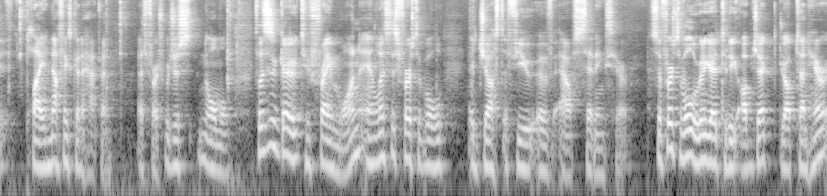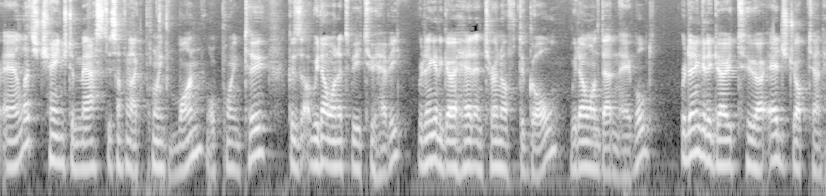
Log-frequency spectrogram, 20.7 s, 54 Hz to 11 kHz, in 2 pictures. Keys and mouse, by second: 0.0 space, 1.3 space, 2.8 shift+Left, 4.9 click, 15.4-16.8 middle drag, 15.4-16.8 right drag, 16.9-20.6 right drag, 18.0-20.6 middle drag, 19.9-20.6 drag.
